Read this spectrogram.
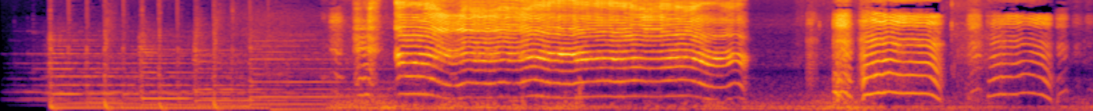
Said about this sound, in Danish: Der ligger simpelthen på YouTube nogen, der har optaget en baby, der græder i en time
